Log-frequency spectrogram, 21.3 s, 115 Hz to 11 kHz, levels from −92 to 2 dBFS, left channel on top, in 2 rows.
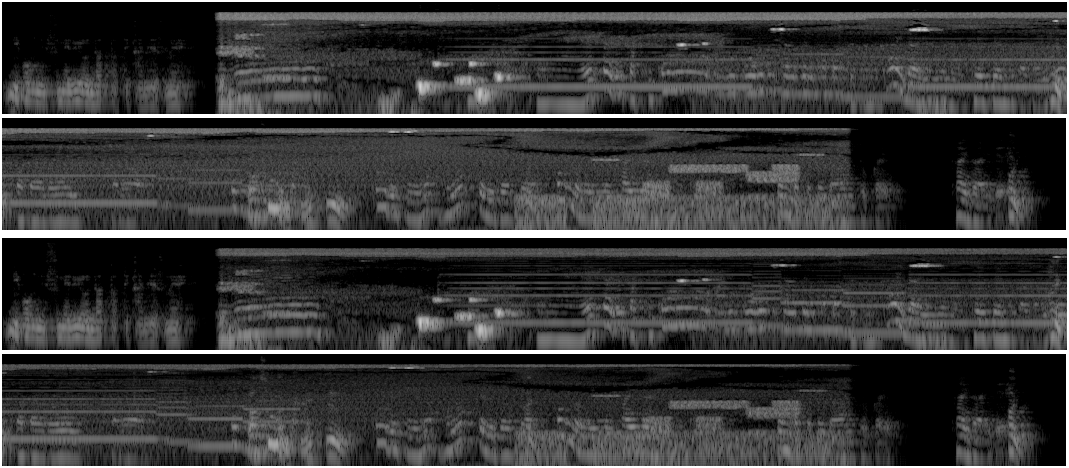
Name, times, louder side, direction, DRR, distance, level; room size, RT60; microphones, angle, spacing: voice 1, 0.0-1.0 1.3-1.8 10.4-10.6 13.1-14.1 15.9-16.0 20.7-20.9, right 1 dB, 30° right, 3 dB, 1.9 m, -49 dB
sound 1, 2.1-19.1, left 8 dB, 85° left, 0.8 m, -39 dB
voice 2, 2.2-3.2 4.6-4.8 5.3-10.7 10.9-11.4 11.7-12.1 12.9-13.8 14.4-17.8 18.4-19.5 20.2-20.8, equal, 35° left, 4 dB, 4.8 m, -54 dB
sound 2, 4.3-13.6, equal, 75° right, 4.0 m, -57 dB
25.0 x 16.5 x 2.3 m, 0.39 s
head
